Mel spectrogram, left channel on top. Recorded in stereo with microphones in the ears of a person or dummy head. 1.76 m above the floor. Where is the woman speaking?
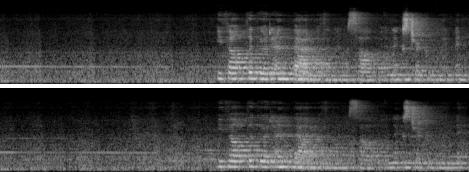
55° left (ahead or behind), 3 m.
